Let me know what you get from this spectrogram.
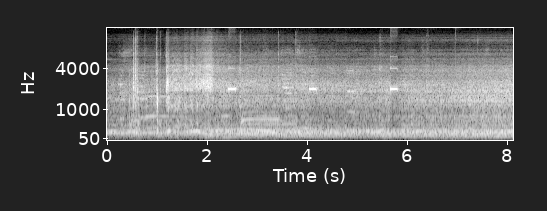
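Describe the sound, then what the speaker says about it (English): A 2008 Infiniti M45x engine is started with its push button, cranking and catching into a steady idle, with a few short electronic chimes over the running engine and no talking. "Just put your foot on the brake, hit the button to start."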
